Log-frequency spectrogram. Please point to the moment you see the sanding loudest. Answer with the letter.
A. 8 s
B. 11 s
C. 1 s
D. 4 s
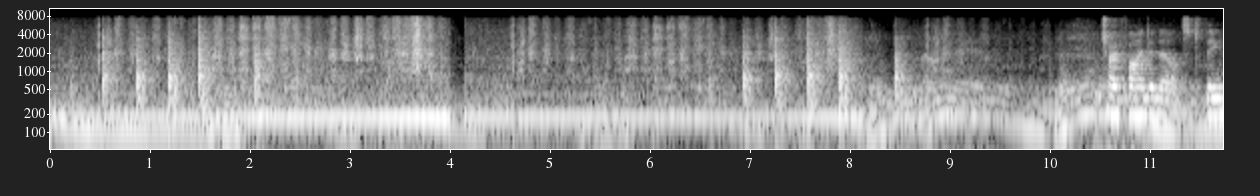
D.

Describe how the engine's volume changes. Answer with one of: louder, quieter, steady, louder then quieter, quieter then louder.
quieter then louder.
